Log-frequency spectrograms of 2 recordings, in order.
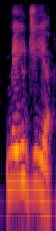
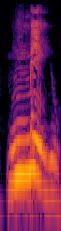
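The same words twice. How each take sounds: First: Said in the usual way. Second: "meio-dia" split in two, MEI loud and stretched, then DI drawn out; stress on MEI and DI. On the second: Shown as a demonstration. Teacher marking strong syllables for pupils, "meio-dia" broken up with MEI and DI stressed. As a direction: punch "MEI-o", pause, then "DI-a". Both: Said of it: "A sílaba mais forte é mei".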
